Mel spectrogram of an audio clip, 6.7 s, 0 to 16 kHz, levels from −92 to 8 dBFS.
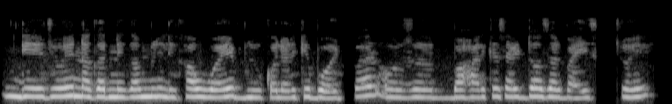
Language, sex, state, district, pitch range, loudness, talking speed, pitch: Hindi, female, Bihar, Sitamarhi, 255-285 Hz, -23 LUFS, 205 wpm, 270 Hz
